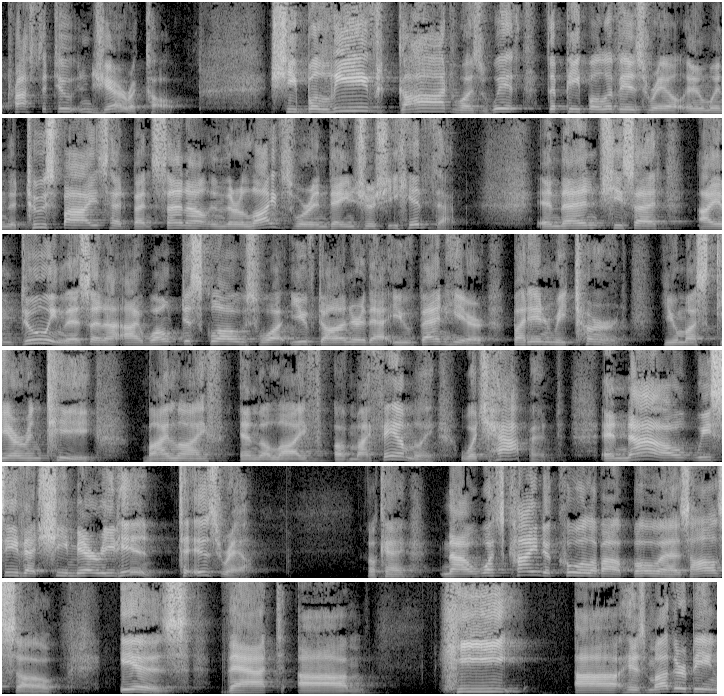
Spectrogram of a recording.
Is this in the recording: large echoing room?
yes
